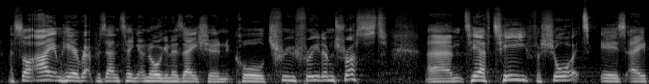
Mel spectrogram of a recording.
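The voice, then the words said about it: Northwest English accent. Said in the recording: “As you can probably tell from my accent, I'm not from over here, so I live sort of just outside of Preston in the northwest of England”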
